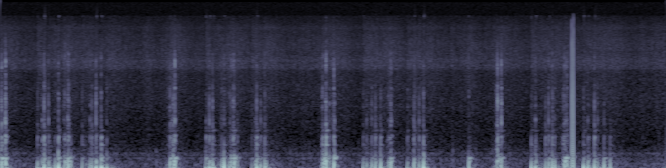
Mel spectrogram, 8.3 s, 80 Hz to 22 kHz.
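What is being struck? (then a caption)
Plastic headphone earcups. Fingertips and nails tap the hollow plastic earcup shells of black over-ear headphones fitted on a 3Dio microphone. Quick clusters of dull, low, hollow knocks come in irregular bursts with short pauses between them, and each tap dies away almost at once.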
